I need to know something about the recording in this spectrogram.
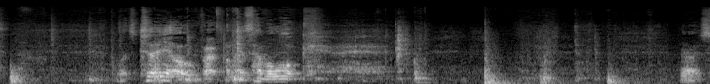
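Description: A hand pats and taps on a hollow wooden box.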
